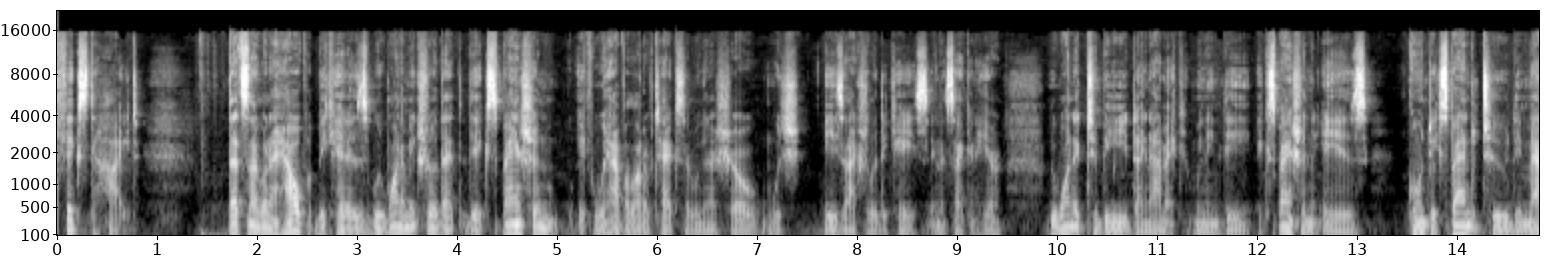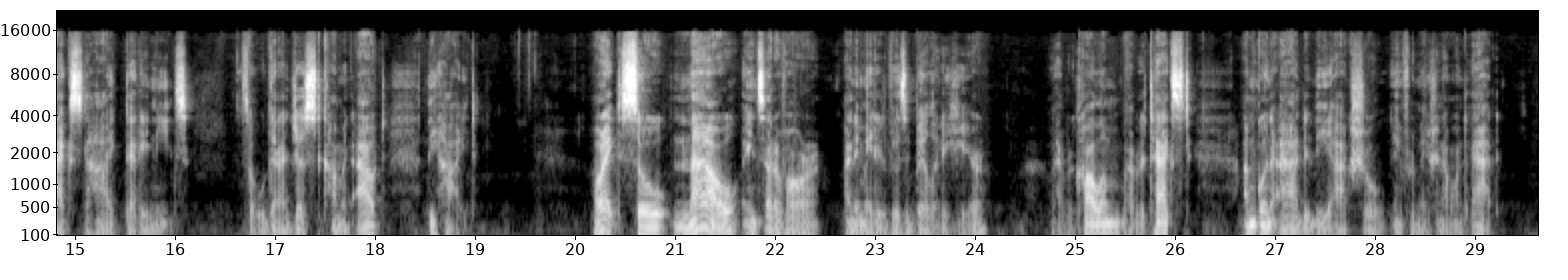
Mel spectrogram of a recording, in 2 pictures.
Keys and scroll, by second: 29.5 super+z.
